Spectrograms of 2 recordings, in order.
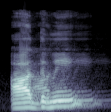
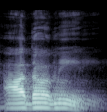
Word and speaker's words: آدمی: آخرت، آخرت۔ آخری، آخری۔ آدمی نہیں ہوتا ہے آدمی۔ آدمیت نہیں، آدمیت۔ آراستگی،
